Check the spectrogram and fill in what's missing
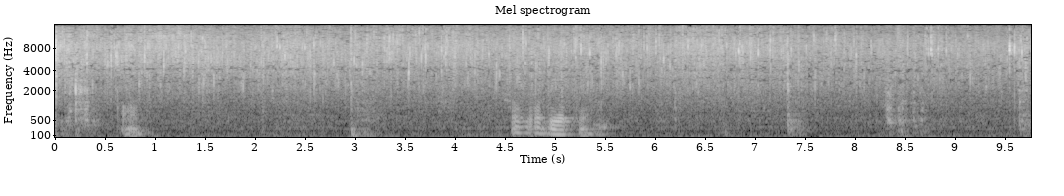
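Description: Steady sizzling and crackling of food frying in a pan over medium heat fills the clip, with a few short spoken words and light clinks over it.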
